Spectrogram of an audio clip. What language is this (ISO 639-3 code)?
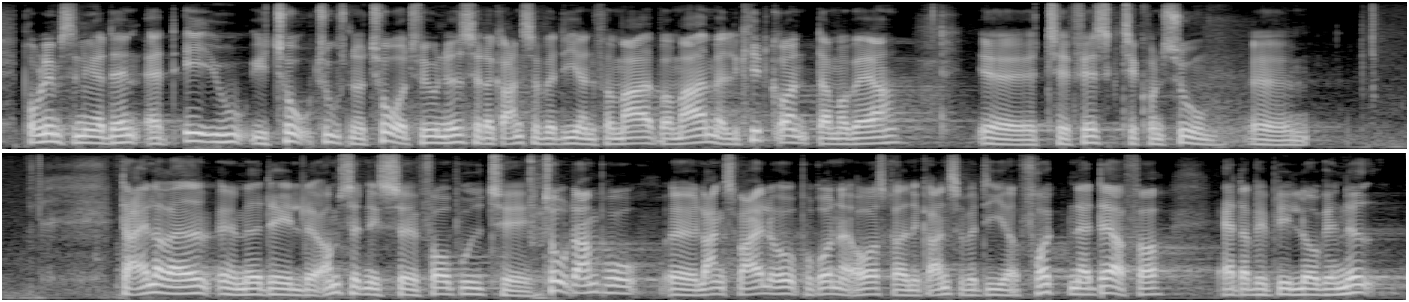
dan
